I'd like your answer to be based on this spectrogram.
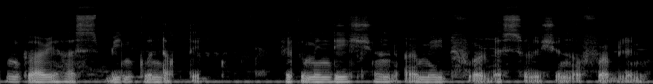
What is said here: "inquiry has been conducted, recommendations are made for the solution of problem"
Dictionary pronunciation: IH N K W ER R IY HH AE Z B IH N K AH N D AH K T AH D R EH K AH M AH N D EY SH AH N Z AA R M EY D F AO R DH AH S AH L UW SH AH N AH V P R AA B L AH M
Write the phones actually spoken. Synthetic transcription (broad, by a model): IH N K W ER R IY HH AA S B IH N K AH N D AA K T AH D R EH K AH M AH N D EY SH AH N AA R M EY D F AO R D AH S AH L UW SH AH N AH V P R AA B L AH M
